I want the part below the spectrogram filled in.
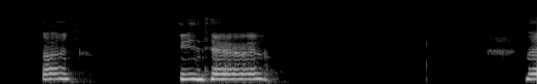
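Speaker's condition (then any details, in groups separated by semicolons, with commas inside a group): ALS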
